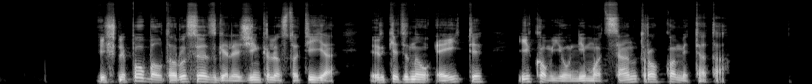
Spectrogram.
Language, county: Lithuanian, Klaipėda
